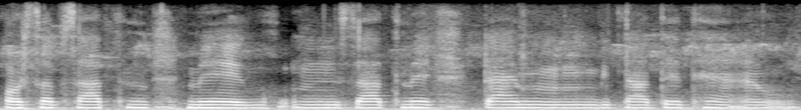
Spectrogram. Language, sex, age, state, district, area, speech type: Hindi, female, 18-30, Bihar, Muzaffarpur, rural, spontaneous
